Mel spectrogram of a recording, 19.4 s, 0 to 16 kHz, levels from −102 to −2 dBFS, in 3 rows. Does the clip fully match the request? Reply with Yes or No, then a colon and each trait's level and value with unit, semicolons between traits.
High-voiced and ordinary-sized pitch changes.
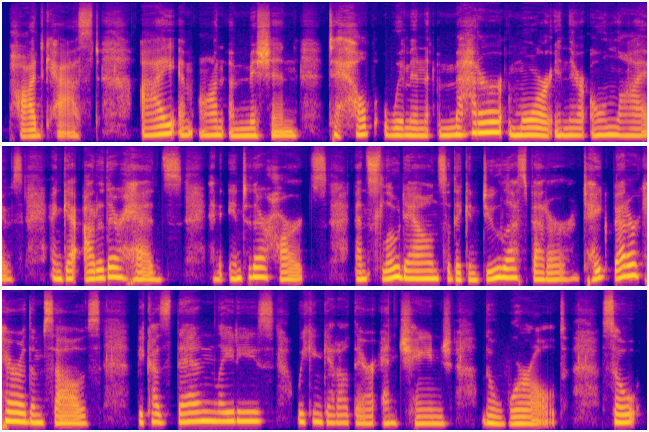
Yes: high, 195 Hz; average, 3.3 semitones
